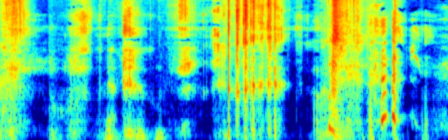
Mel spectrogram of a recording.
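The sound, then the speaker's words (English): Crunching on a pretzel from a snack mix: many crisp, irregular bites and chews in quick bursts, fairly loud, with no talking. “Oh, I can almost taste that Chex Mix. Eat a pretzel.”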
